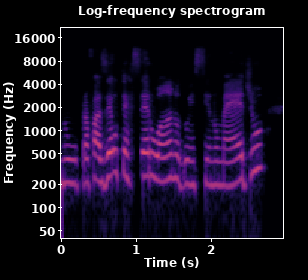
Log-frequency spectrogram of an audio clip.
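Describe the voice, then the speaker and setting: Heard in a dry, close recording with no echo, a woman speaks at a moderate pace with a fairly high pitch and ordinary pitch variation. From Brazil, Rio de Janeiro. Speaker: scientist. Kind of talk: panel talk.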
